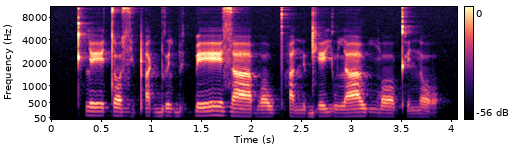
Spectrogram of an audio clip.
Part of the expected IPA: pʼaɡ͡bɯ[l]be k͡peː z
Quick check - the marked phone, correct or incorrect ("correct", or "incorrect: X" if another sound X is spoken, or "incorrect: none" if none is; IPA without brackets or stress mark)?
correct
